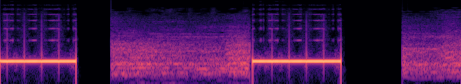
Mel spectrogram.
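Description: Two short, loud, steady censor bleeps, each about half a second, one at the start and one just past the middle, masking words in a recording of a parliamentary speech. The faint murmur of the chamber is heard between them.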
